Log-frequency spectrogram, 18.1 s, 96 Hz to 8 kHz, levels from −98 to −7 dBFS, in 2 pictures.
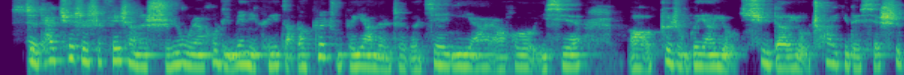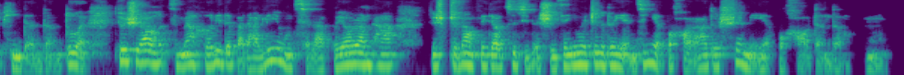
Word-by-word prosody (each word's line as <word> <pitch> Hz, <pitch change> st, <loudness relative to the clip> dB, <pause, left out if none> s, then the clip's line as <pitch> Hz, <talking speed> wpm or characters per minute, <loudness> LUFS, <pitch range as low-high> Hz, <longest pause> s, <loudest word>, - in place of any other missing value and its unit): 是， 225 Hz, -3 st, +1 dB
它 210 Hz, +4 st, -1 dB
确 240 Hz, +3 st, +4 dB
实 240 Hz, -4 st, +4 dB
是 215 Hz, 0 st, +2 dB
非 220 Hz, +2 st, -2 dB
常 205 Hz, -7 st, +2 dB
地 160 Hz, -, -2 dB
实 155 Hz, -1 st, +7 dB
用， 180 Hz, +1 st, -4 dB
然 155 Hz, -1 st, -1 dB
后 180 Hz, +6 st, -6 dB
里 165 Hz, -4 st, -4 dB
面 165 Hz, +4 st, -1 dB
你 160 Hz, -2 st, -1 dB
可 160 Hz, -, -10 dB
以 165 Hz, +1 st, -3 dB
找 155 Hz, -1 st, -5 dB
到 155 Hz, -, -5 dB
各 295 Hz, -, -2 dB
种 290 Hz, -, -8 dB
各 160 Hz, 0 st, -5 dB
样 155 Hz, -1 st, 0 dB
的 140 Hz, -4 st, -5 dB
这 150 Hz, +3 st, -8 dB
个 130 Hz, -1 st, -10 dB
建 170 Hz, +3 st, -2 dB
议 160 Hz, 0 st, -2 dB
啊， 155 Hz, -1 st, -4 dB
然 140 Hz, -2 st, -6 dB
后 155 Hz, +2 st, -6 dB
一 -, -, -7 dB
些， 155 Hz, +2 st, +5 dB, 0.5 s
呃， 150 Hz, 0 st, -3 dB
各 -, -, -1 dB
种 165 Hz, -5 st, -2 dB
各 165 Hz, +2 st, -4 dB
样 160 Hz, -1 st, -1 dB
有 155 Hz, 0 st, -3 dB
趣 200 Hz, -4 st, +5 dB
的、 145 Hz, -3 st, 0 dB
有 150 Hz, -, -5 dB
创 195 Hz, -3 st, 0 dB
意 -, -, -6 dB
的 160 Hz, -, -6 dB
一 -, -, -6 dB
些 150 Hz, +1 st, +1 dB
视 180 Hz, -, +9 dB
频 280 Hz, +10 st, -3 dB
等 285 Hz, +1 st, -9 dB
等。 -, -, -12 dB
对， -, -, -3 dB, 0.3 s
就 215 Hz, -, +2 dB
是 215 Hz, -, +8 dB
要 200 Hz, -2 st, +1 dB
怎 180 Hz, -4 st, -6 dB
么 160 Hz, -, 0 dB
样 180 Hz, -2 st, -3 dB
合 165 Hz, 0 st, -6 dB
理 205 Hz, -, -2 dB
地 180 Hz, -2 st, -3 dB
把 -, -, -4 dB
它 135 Hz, -, -4 dB
利 215 Hz, +11 st, -4 dB
用 200 Hz, -10 st, -4 dB
起 -, -, +3 dB
来， 130 Hz, -, -5 dB
不 145 Hz, -, -7 dB
要 170 Hz, +2 st, 0 dB
让 180 Hz, -1 st, 0 dB
它， 165 Hz, -2 st, -5 dB, 0.3 s
就 160 Hz, -, +3 dB
是 160 Hz, -, +8 dB
浪 175 Hz, -1 st, -1 dB
费 165 Hz, -, -3 dB
掉 155 Hz, -2 st, 0 dB
自 155 Hz, +3 st, -2 dB
己 135 Hz, -4 st, +1 dB
的 -, -, -7 dB
时 140 Hz, -, +8 dB
间。 160 Hz, +3 st, -1 dB
因 170 Hz, -, 0 dB
为 175 Hz, -, 0 dB
这 175 Hz, +1 st, +3 dB
个 175 Hz, -, -2 dB
对 170 Hz, 0 st, -2 dB
眼 160 Hz, -, -3 dB
睛 190 Hz, +2 st, -1 dB
也 -, -, -3 dB
不 -, -, -6 dB
好， 150 Hz, -, -5 dB
然 -, -, -6 dB
后 155 Hz, -, -3 dB
对 155 Hz, 0 st, -6 dB
睡 205 Hz, +6 st, +3 dB
眠 160 Hz, -4 st, -4 dB
也 -, -, -7 dB
不 -, -, -10 dB
好， -, -, -7 dB
等 -, -, -11 dB
等， -, -, -10 dB, 0.3 s
嗯。 -, -, -13 dB
165 Hz, 340 characters per minute, -26 LUFS, 155-185 Hz, 0.5 s, 视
